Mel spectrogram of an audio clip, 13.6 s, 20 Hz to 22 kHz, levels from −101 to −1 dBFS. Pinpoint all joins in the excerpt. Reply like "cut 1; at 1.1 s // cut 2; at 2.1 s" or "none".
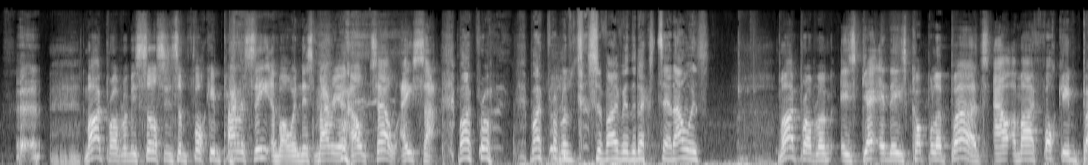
none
